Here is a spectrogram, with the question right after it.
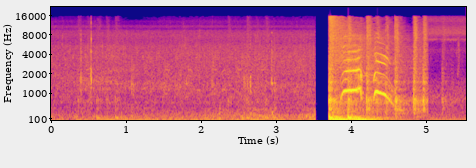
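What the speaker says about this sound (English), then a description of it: "In the pouring rain!" Pouring rain during a bass fishing outing, a steady hiss of rainfall that cuts out briefly, then returns louder with a burst of splashing and rushing water near the end.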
